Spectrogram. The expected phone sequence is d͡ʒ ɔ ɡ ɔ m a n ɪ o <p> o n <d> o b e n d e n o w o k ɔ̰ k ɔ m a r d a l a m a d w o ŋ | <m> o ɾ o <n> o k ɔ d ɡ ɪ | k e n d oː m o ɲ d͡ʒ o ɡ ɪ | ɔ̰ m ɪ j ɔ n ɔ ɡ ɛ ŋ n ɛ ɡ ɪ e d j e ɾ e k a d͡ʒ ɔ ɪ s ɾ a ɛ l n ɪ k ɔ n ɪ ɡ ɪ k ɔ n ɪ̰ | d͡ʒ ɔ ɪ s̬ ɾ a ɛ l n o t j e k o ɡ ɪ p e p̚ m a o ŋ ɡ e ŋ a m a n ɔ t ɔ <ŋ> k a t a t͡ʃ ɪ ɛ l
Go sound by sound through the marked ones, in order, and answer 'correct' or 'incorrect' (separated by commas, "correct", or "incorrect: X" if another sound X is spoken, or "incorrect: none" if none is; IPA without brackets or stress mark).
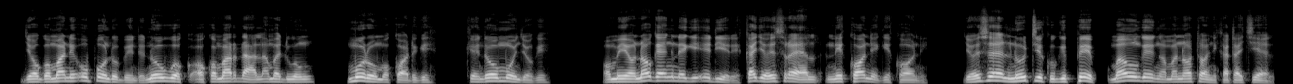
correct, correct, correct, incorrect: m, incorrect: ɲ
